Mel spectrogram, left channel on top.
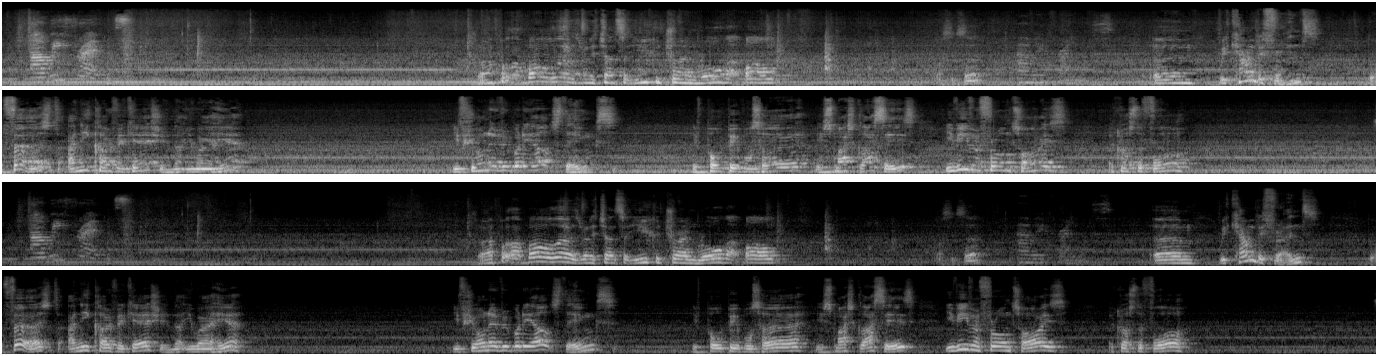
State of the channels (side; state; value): right; quieter; 3.9 dB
